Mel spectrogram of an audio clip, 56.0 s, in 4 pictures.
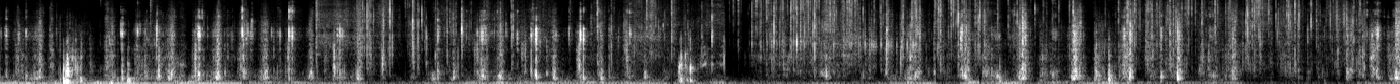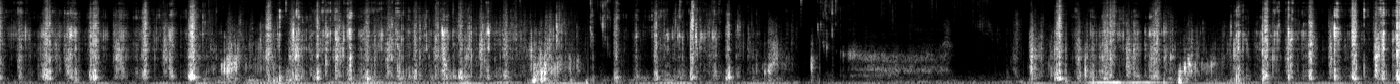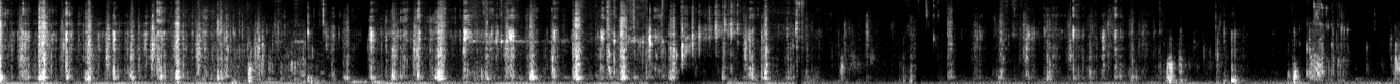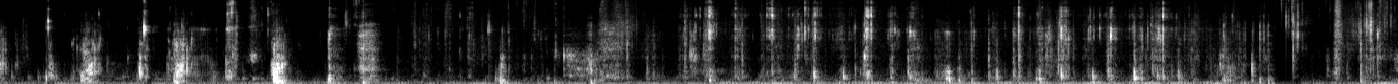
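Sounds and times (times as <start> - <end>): crunchy chewing: 0.0 - 23.1, 23.7 - 39.6.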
